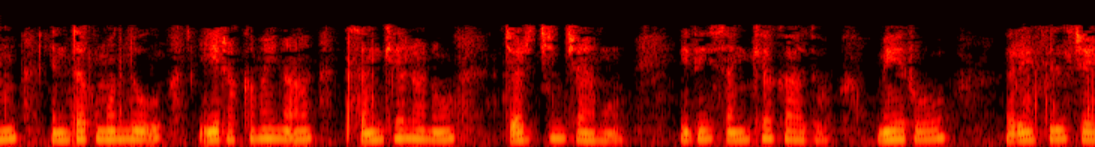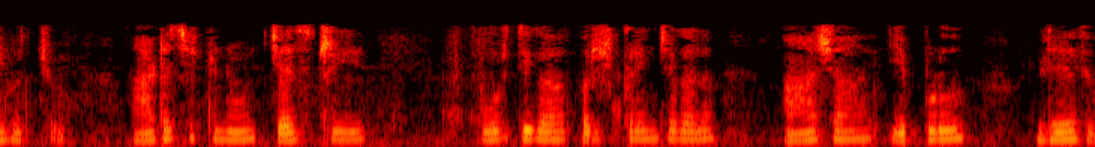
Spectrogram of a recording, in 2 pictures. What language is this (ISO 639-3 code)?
tel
